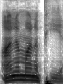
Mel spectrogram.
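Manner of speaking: speaking through the nose. Demonstrating two ways of saying the same word, speaking through the nose. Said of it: "the first one was me speaking through my nose".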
